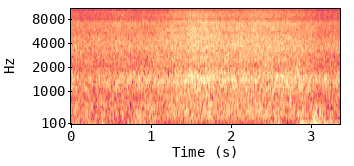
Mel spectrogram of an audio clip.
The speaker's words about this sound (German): Also hier immer die sechste Welle schlägt ein auf jeden Fall. Im Meer ist eigentlich ganz ruhig.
